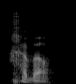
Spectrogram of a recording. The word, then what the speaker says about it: Hevel: So the actual vowels and consonants will be E-V-E-L, something like that, Evel. But you have to pronounce Hevel, Hevel. You have to put that in there.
